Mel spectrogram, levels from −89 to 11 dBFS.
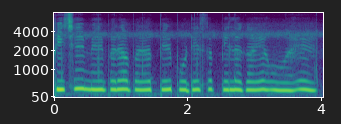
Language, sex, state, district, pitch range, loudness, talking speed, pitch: Hindi, female, Arunachal Pradesh, Papum Pare, 290-300 Hz, -15 LUFS, 165 wpm, 295 Hz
